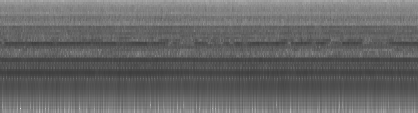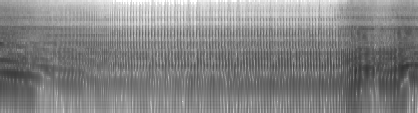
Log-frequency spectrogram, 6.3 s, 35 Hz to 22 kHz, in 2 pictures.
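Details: MDS 68 FS Pro model engine on a break-in run, heavy exhaust smoke: steady high buzz, then sags and wavers as the tank runs dry and it sucks air. Running well, better than with the idle bar plug.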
